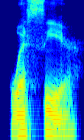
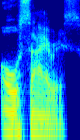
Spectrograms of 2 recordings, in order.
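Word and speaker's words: Wesir: pronouncing it and probably the way you just pronounced it w-e-s-i-r wessier so what's here um or u-seer some people pronounce it or asar or osiris right okay um and that's these two glyphs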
